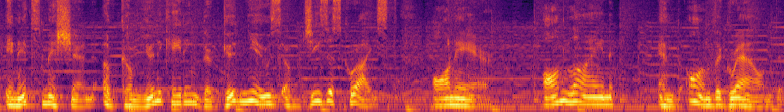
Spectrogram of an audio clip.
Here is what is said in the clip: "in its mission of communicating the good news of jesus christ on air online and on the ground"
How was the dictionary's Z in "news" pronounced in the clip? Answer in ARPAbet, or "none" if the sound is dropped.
Z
